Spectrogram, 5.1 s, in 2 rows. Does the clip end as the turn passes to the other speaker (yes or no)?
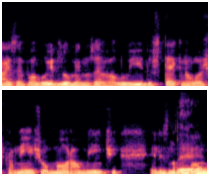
no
